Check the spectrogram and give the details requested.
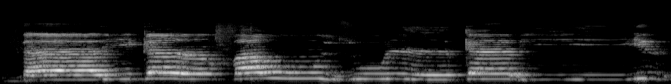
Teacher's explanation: huruf fa yang fathah 1 harokat dengan gigi seri atas kita ditempelkan dengan bibir bawah, kemudian waw yang sukun dengan posisi mulut agak tertutup dengan gerakan yang cepat.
